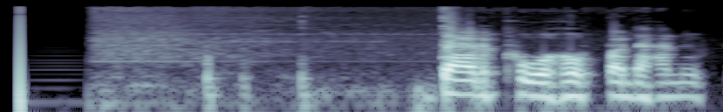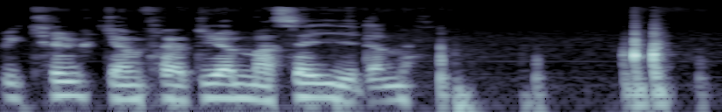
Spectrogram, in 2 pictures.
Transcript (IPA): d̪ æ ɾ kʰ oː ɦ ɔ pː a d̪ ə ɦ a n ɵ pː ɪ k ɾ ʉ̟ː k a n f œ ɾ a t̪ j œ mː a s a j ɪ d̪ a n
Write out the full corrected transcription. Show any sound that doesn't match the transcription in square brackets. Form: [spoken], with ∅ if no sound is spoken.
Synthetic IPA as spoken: d̪ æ ɾ [pʰ] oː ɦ ɔ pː a d̪ ə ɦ a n ɵ pː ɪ [kʰ] ɾ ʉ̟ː k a n f œ ɾ a t̪ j œ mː a s [ɛ] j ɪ d̪ [ɛ] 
